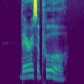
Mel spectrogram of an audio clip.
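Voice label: there is a pool, female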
